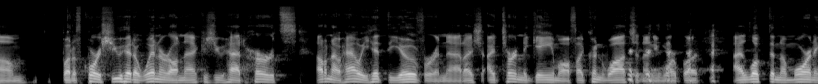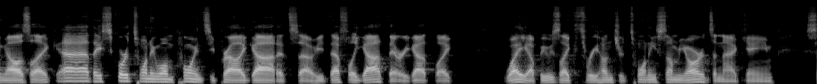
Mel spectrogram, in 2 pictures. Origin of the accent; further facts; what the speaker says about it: Philadelphia, Pennsylvania, United States; we so let the fans know we're from the Philadelphia area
